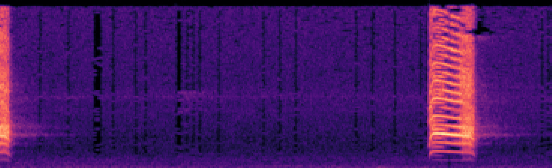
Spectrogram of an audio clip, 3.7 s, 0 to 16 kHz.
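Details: Wild blue jay feeding on suet on August 22, 2015, while a wild turkey wanders by: one loud, harsh, buzzy squawk about a third of a second long after a clipped note at the start, over quiet background.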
